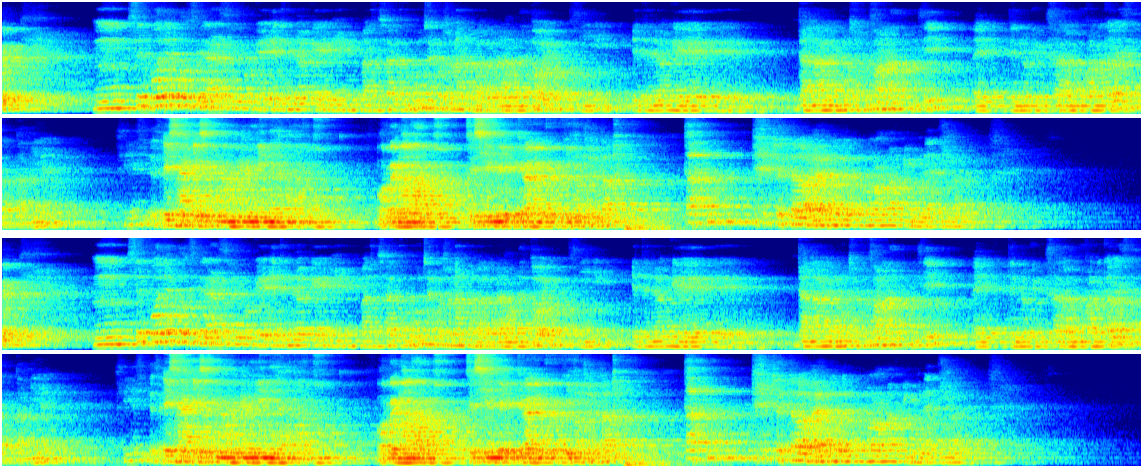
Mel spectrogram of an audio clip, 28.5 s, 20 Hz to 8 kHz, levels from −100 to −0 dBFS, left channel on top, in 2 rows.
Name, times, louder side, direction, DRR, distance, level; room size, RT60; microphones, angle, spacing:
voice 1, 0.2-0.6 1.1-7.6 7.9-9.4 9.8-11.7 12.1-14.9 15.8-16.9 21.3-22.1 22.8-22.9 23.6-26.2, equal, 70° right, -10 dB, 1.3 m, -28 dB
voice 2, 16.2-18.2 18.9-19.7 20.0-21.4, equal, ahead, -9 dB, 0.5 m, -19 dB
3.3 x 3.1 x 2.5 m, 2.9 s
head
